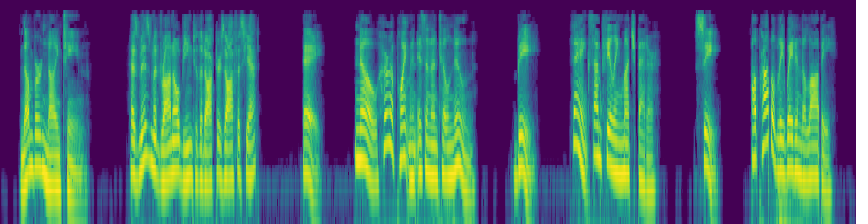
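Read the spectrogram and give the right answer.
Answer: A: No, her appointment isn't until noon.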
